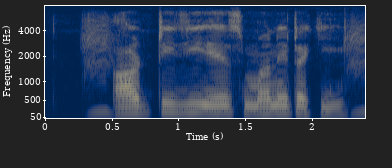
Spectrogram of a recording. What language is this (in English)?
Bangla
